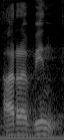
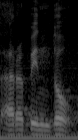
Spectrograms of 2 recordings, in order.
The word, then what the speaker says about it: Aravind: In Tamil, we pronounce it as Aravind. We don't pronounce it as Aurobindo.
